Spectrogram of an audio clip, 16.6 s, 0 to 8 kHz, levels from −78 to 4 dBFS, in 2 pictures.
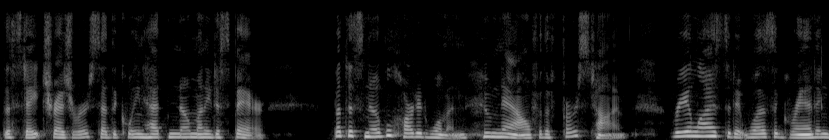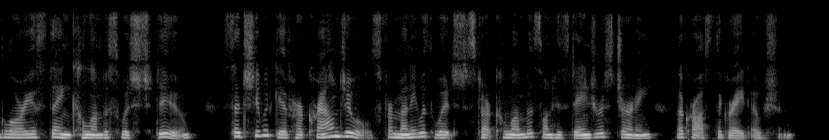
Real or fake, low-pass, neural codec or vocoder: real; 7.2 kHz; none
